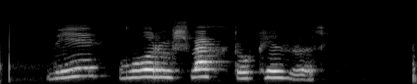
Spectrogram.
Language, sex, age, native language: Icelandic, male, 6, Icelandic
